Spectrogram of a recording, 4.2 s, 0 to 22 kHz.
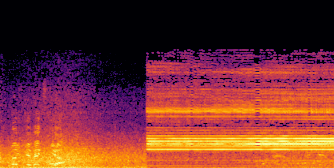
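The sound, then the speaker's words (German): Traffic rumble gives way to a loud chorus of car horns blaring together in one long, steady, overlapping tone. Drivers are stuck in a rush-hour jam shortly before 8 on the A100 motorway exit in Berlin-Tempelhof, where climate activists are blocking the pedestrian crossing. “Das Hubkonzert beginnt.”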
